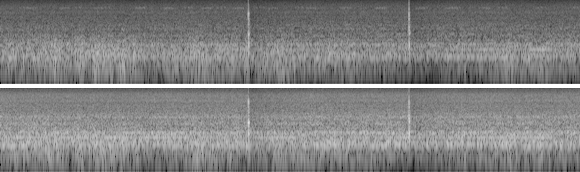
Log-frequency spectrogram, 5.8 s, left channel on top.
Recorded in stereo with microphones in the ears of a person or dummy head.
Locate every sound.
2.5 s chopping: 25° right (ahead or behind)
